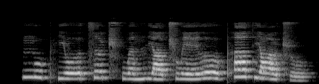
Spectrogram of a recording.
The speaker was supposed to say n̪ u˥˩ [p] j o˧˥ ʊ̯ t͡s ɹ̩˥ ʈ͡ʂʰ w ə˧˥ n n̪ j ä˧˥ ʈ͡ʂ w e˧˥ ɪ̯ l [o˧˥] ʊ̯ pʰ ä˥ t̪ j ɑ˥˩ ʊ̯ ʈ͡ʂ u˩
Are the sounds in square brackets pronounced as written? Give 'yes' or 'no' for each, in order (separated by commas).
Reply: no, no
